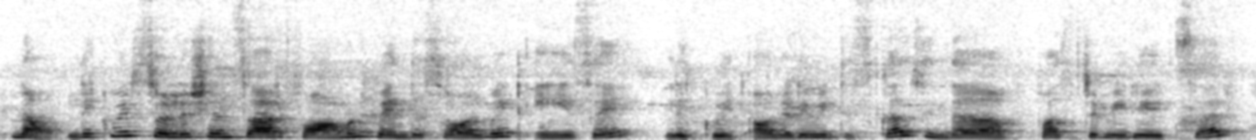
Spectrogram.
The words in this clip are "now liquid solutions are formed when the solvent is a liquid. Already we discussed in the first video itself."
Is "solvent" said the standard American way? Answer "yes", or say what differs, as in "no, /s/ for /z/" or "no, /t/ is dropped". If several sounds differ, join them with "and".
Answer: no, /n/ is dropped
